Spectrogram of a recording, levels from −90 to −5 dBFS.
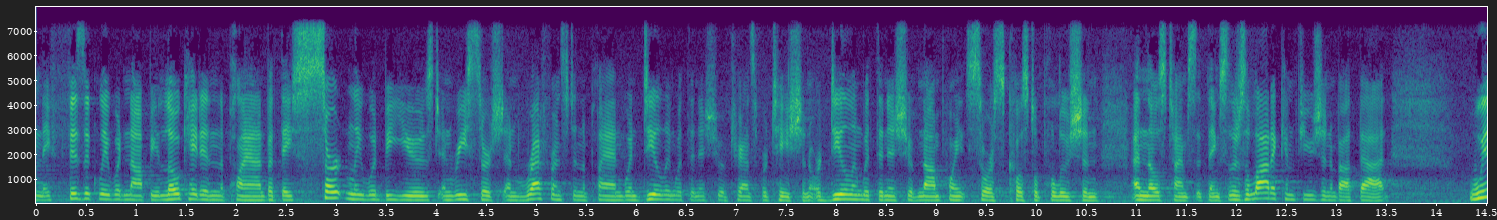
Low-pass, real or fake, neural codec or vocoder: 7.2 kHz; real; none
